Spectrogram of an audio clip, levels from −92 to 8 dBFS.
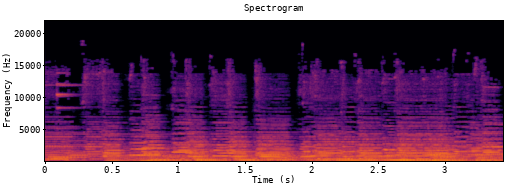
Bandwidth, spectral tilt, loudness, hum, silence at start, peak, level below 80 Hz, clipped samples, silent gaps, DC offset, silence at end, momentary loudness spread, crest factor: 17 kHz; -5 dB/octave; -25 LUFS; none; 0 s; -10 dBFS; -62 dBFS; under 0.1%; none; under 0.1%; 0 s; 5 LU; 16 dB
